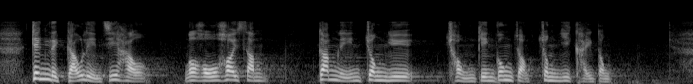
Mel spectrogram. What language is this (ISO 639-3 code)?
yue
